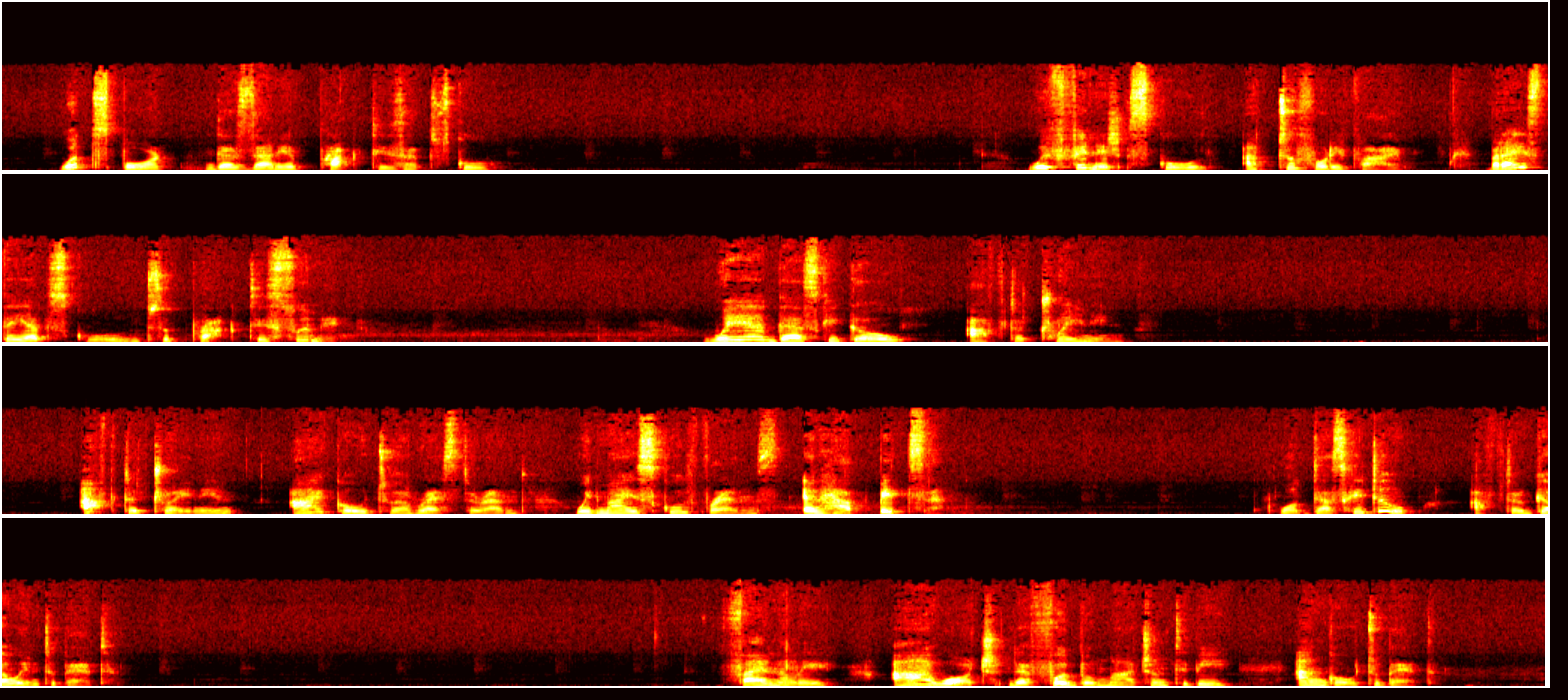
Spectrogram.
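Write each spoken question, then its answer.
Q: What sport does Daniel practice at school?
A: Swimming

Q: Where does he go after training?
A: To a restaurant with his school friends (for pizza)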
